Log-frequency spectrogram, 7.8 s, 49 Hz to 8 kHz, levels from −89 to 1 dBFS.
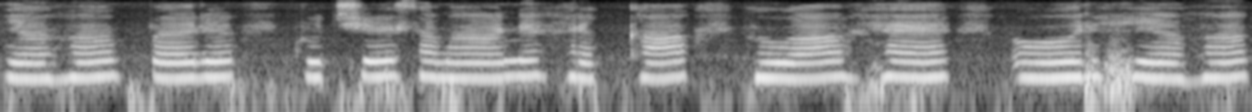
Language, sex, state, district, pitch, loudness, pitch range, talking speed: Hindi, female, Punjab, Pathankot, 235 Hz, -13 LUFS, 230-245 Hz, 70 wpm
